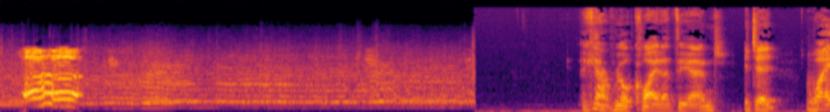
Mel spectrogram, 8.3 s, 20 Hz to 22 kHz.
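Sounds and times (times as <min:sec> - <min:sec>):
bees buzzing: 0:00.0 - 0:04.8
speech: 0:05.8 - 0:08.3.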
